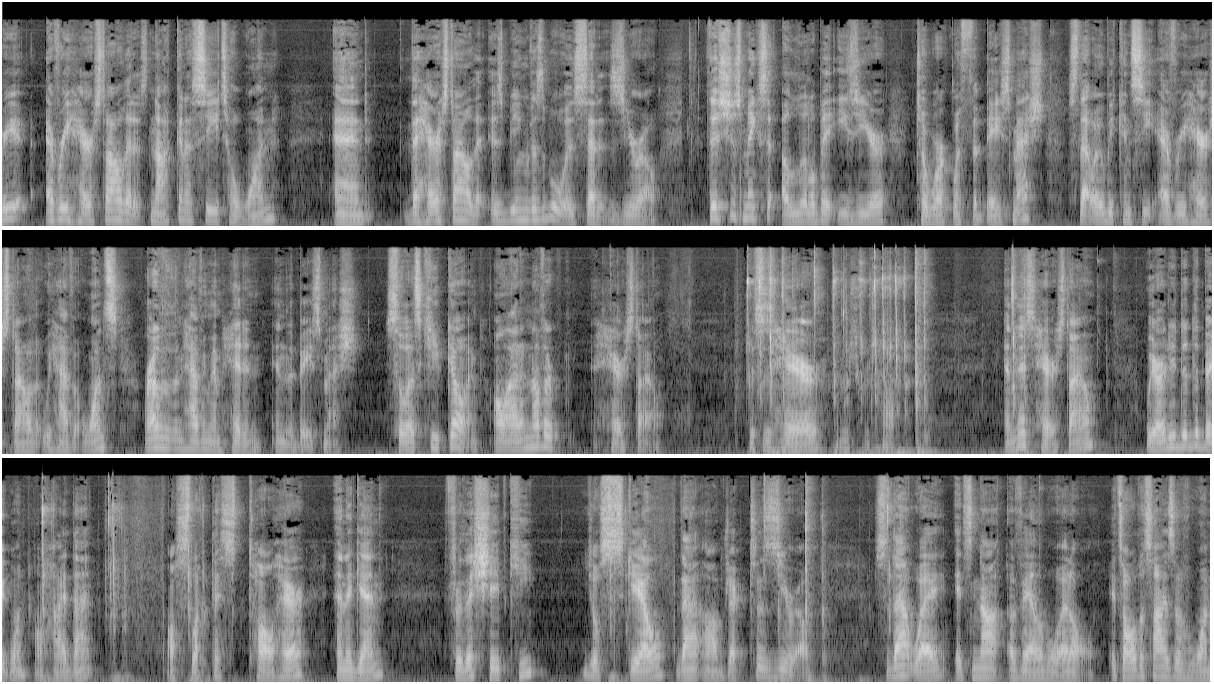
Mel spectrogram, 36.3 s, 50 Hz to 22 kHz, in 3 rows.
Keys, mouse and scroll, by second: 9.5 click, 10.4-10.8 middle drag, 11.6 middle click, 18.1 click, 18.3-21.8 drag, 21.0 l, 22.2 Tab, 23.0 middle click, 24.6 h, 25.4 alt+a, 26.0 l, 26.9 middle click, 30.3 s, 33.0 z, 33.8 middle click, 34.5 middle click, 35.2 z.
